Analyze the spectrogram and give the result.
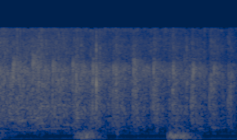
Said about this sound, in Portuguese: E você vai caminhar e vai chegar lá, e quando chegar você vai entrar rasgando, aplaude a Deus, aplaude.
